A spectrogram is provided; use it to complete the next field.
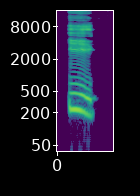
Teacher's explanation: Did you notice the tone when I say eek? It's a low tone.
